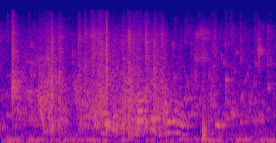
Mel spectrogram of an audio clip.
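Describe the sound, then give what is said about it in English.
Water sloshing and splashing in a bathtub as a child plays in the bath while having their hair shampooed, a steady wash of churning water broken by irregular sharper splashes. “No, in your hair, you're not bubbles in the bath.”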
